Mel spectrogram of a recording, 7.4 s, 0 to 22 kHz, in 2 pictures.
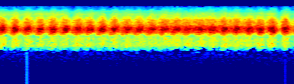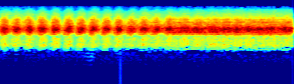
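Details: Cicada chorus from pines above Pefkos Bay on Skiros, Greece, in July 2018, Sony RX3 with external mic: steady high-pitched shrill drone with regular throbbing pulses roughly three per second, heavily filtered to remove wind buffeting.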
